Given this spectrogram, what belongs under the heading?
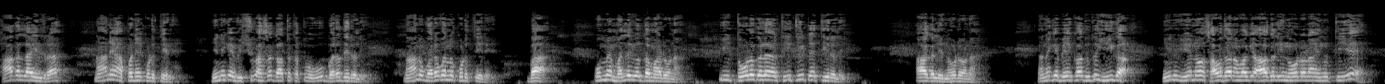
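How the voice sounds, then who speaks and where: A man's voice: high-pitched, brisk, dark tone, lightly acted. A man voicing a mighty, boastful yet friendly male demon king in an audiobook, speaking with a laughing manner. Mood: coaxing. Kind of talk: audiobook character voice.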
